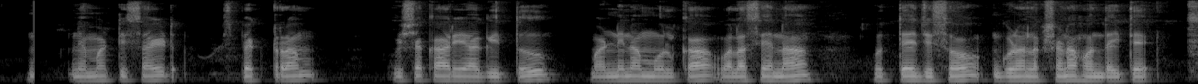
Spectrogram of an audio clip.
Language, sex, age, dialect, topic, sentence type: Kannada, male, 18-24, Mysore Kannada, agriculture, statement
